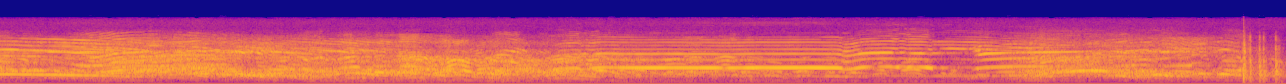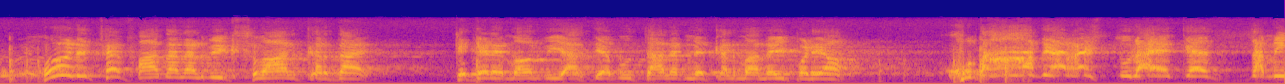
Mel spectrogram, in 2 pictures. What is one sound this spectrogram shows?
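A middle-aged man speaks passionately and loudly into a microphone.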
